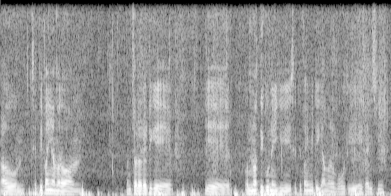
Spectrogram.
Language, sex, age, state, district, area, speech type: Odia, male, 18-30, Odisha, Nuapada, urban, spontaneous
